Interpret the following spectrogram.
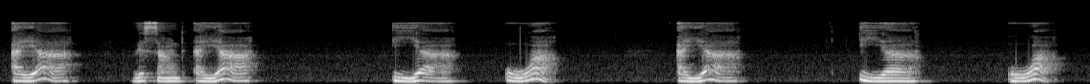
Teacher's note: The centering diphthongs glide towards the schwa.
